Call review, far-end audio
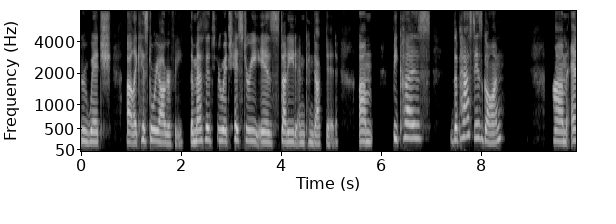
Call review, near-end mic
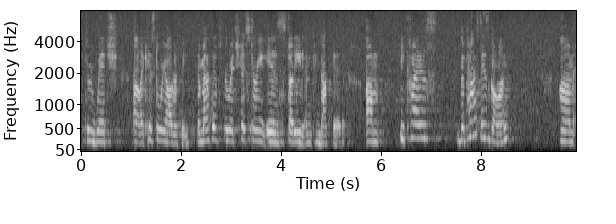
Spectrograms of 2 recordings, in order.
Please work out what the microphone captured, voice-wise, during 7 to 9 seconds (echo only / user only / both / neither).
echo only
